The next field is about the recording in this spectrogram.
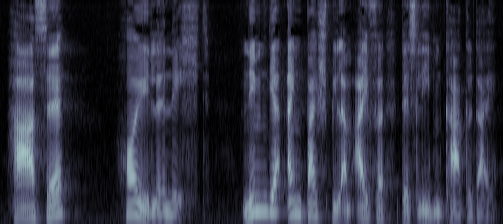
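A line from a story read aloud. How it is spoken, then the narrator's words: Stern. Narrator (German): sagte streng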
